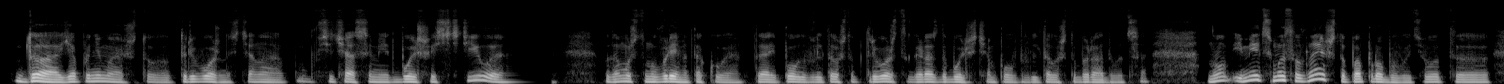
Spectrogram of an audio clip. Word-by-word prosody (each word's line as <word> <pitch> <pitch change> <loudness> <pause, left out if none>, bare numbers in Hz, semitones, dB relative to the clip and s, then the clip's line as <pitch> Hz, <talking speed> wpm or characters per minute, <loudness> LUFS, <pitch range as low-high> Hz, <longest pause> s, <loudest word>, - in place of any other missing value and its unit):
Да, 140 -4 +7
я 115 +4 +3
понимаю, 135 -4 0
что 105 +1 -8
тревожность 125 -6 -1
она 110 -3 -3
в 125 -5 -13
сейчас 120 -2 -2
имеет 110 -2 -2
больше 120 +1 +1
силы, 145 - -1 1.0
потому 125 +3 +1
что, 125 0 -6
ну, 120 - +2
время 120 -3 +5
такое, 100 -1 -5
да. 115 -1 +2
И - - -1
поводов 110 0 +1
для 110 0 -2
того, 115 +2 0
чтобы 110 0 -12
тревожиться 120 -2 +1
гораздо 115 0 +1
больше, 110 -4 -1
чем 110 -2 -7
поводов 105 0 -5
для 105 -1 -4
того, 110 +1 -2
чтобы 110 +2 -4
радоваться. 105 +5 -5 0.6
Но 165 +8 0
имеет 180 +7 +2
смысл, 190 -4 +3
знаешь, 220 - +3
что 130 - -2
попробовать? 110 -4 0
Вот, 115 -1 -2
э, 110 -1 -1
115 Hz, 155 wpm, -24 LUFS, 110-130 Hz, 1.0 s, Да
